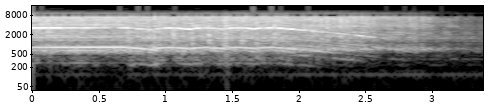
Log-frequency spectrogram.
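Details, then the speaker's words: Razor E90 electric scooter after the unplugged throttle cable was connected and the motor replaced as a precaution. The motor gives a smooth, steady high whine at speed, then winds down gradually while coasting; running normally. "Now with this particular one, with the kickstart, you can't actually hear the control module clicking, but with this on, it clearly comes to life."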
